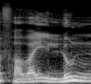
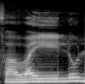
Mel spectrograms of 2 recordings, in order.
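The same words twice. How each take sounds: First: فویل said as "fawailun" with a stressed n ending; فویل with the n sounded; mispronunciation. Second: فویل said "fawaylu", flowing toward l; فویل ending open on "-lul"; correct merged ending. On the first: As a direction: end فویل on a clear "-lun". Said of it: "فویل نہیں پڑھنا". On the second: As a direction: leave the n out of فویل. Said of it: "بلکہ یہ ہوگا". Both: Shown as a demonstration.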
